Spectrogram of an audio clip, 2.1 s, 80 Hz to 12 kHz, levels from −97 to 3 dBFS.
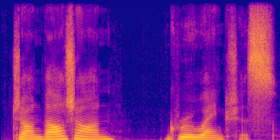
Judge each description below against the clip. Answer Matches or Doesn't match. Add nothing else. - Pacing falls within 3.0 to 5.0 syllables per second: Matches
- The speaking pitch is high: Matches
